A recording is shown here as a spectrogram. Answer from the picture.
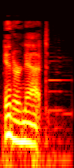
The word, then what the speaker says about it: internet: Quando aparece um N e T juntos, você não fala o T. O exemplo melhor é a palavra internet, que em inglês você fala internet.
